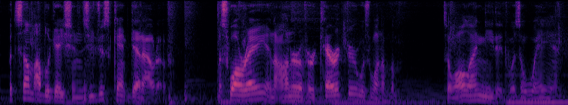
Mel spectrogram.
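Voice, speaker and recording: An actor playing a wry, slangy, smooth-talking private eye in an old-time radio noir drama. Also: male voice, on the low side, natural voice. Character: grudging, smooth-talking hardboiled 1950 Hollywood private eye.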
